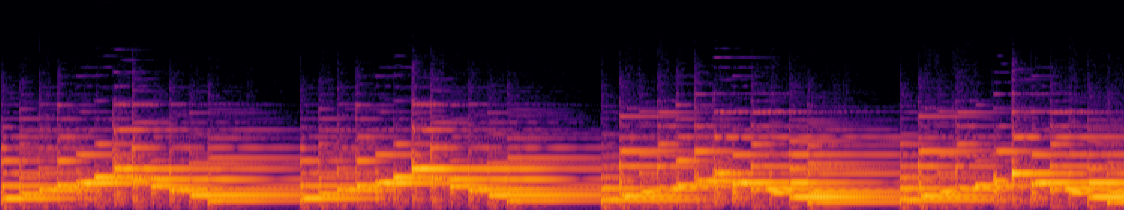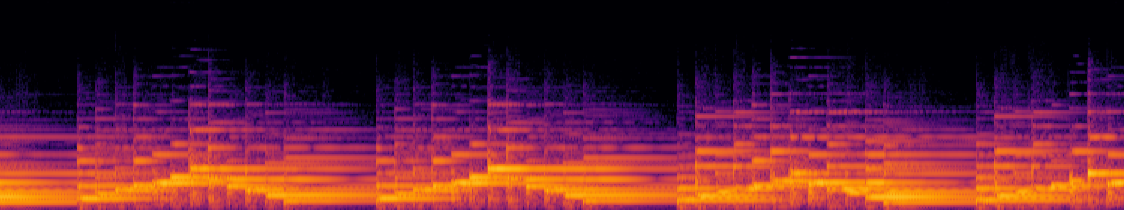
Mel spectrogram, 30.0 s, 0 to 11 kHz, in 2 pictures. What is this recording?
Music > Solo instrument
Piano loops 195 octave down short loop 120 bpm
120, 120bpm, free, loop, music, piano, pianomusic, reverb, samples, simple, simplesamples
